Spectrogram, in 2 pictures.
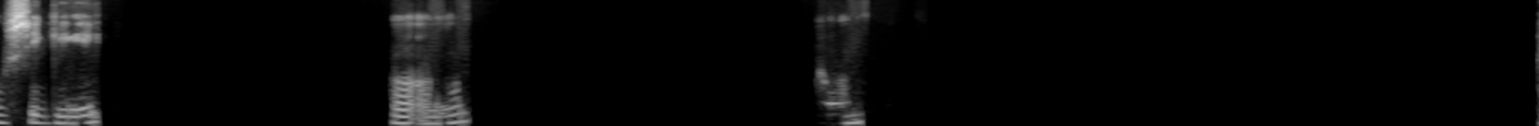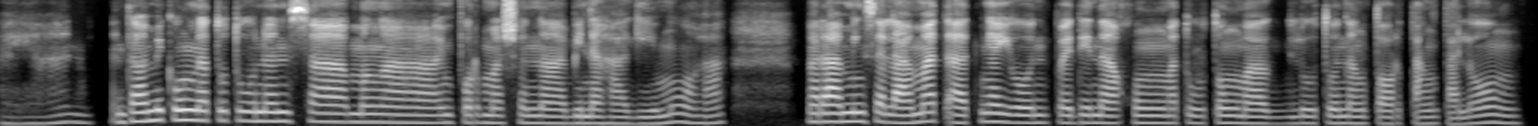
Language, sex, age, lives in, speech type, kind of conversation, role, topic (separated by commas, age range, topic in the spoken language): Filipino, female, 30-34, Philippines, read, expert-assistant, asker, Paano magluto ng tortang talong?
